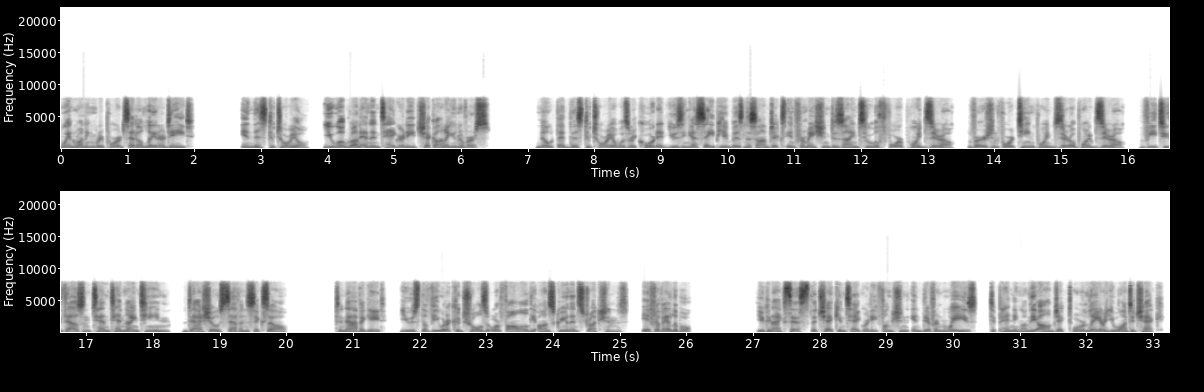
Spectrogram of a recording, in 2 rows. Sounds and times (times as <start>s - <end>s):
Speech: 0.0s - 2.0s, 2.7s - 6.4s, 7.2s - 20.0s, 20.7s - 26.1s, 27.0s - 33.2s.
